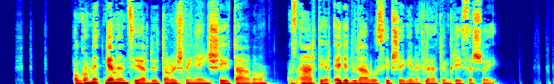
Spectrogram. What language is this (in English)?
Hungarian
